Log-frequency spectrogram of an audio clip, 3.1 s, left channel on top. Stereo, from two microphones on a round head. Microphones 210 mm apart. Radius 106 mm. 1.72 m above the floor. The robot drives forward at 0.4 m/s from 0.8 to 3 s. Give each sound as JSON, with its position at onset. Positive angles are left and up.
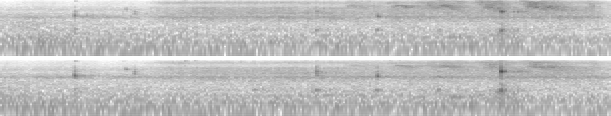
{"t": 0.4, "sound": "dripping", "side_deg": -20, "distance_m": 1.3}
{"t": 1.7, "sound": "a bird", "side_deg": 75, "distance_m": 4.5}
